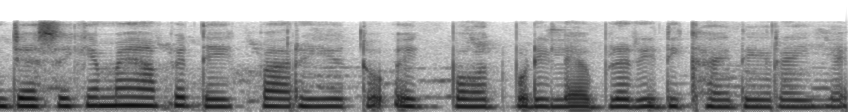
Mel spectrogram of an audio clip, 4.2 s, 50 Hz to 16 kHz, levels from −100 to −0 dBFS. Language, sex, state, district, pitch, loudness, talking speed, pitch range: Hindi, female, Uttar Pradesh, Etah, 245 Hz, -15 LUFS, 255 wpm, 235-255 Hz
